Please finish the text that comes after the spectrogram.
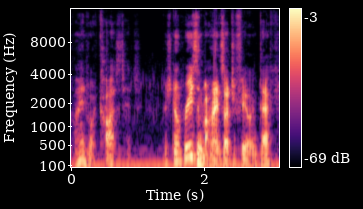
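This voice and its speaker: A man voicing a sweet, polite young princess in a game, raising his voice softly. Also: medium pitch, sing-song, brisk, a little hiss or hum. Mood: gentle.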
